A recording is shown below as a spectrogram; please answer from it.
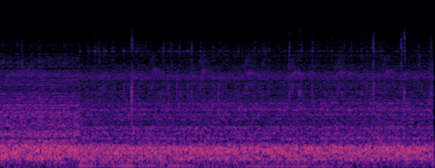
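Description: Small fire burning on the rubber tyres of a metal toy grader: a steady crackling hiss, with a low hum underneath from about one second in until about three seconds in.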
